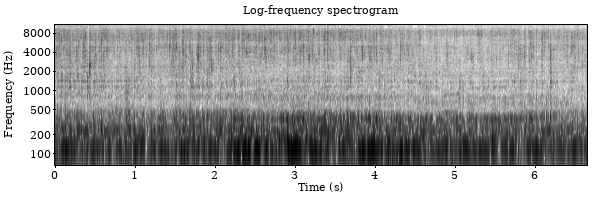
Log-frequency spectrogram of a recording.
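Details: RV washing machine, owner checking for a leak, standard wash on low water level, water fed by hose through a filter: steady unbroken rushing hiss of water pouring in over a low hum; no leak seen, washer filling normally.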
